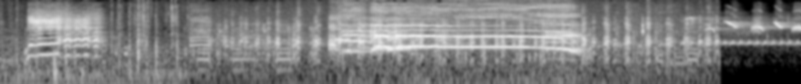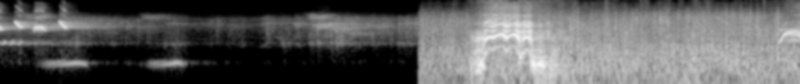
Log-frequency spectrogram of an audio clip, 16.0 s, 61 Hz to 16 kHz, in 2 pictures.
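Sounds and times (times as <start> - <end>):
rooster clucking: 1.9 - 7.4
rooster crowing: 3.3 - 5.9.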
